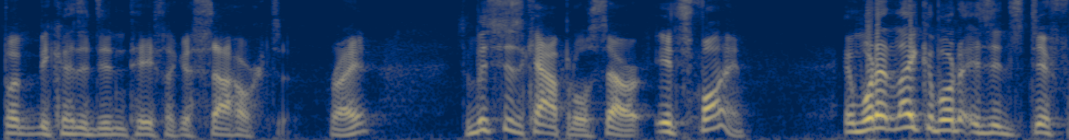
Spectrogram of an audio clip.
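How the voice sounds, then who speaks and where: Mumbling at a very fast pace, a man sweeps through very wide pitch swings. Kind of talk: casual interview chat. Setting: studio. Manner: fast talker, mumbles.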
